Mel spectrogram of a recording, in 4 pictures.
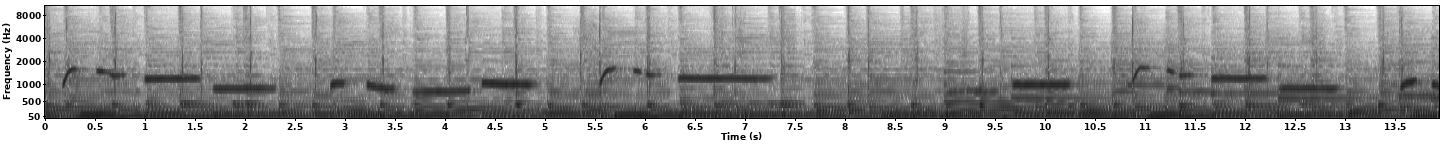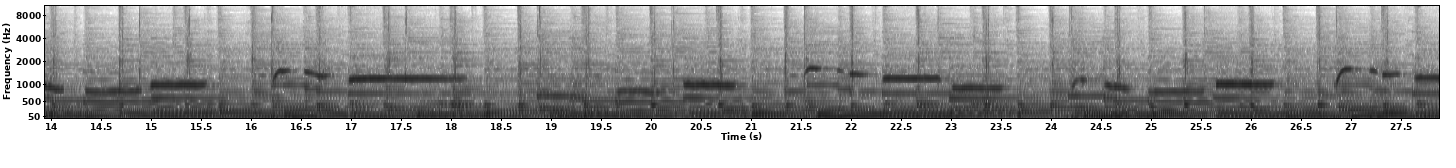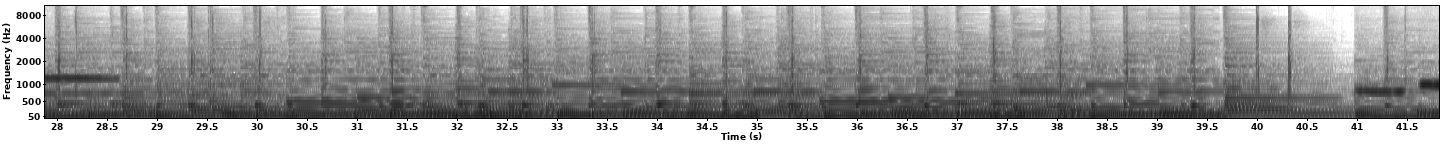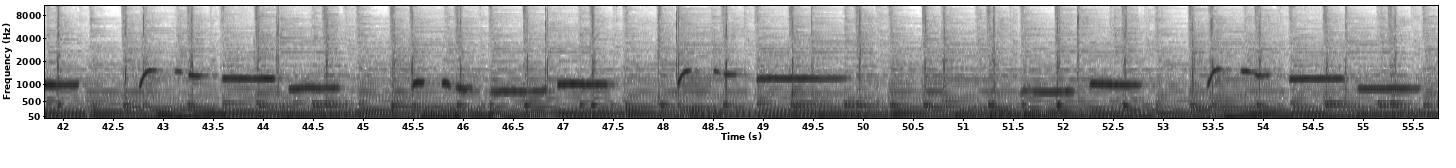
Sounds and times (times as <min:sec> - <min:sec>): Music: 0:00.0 - 0:55.7.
